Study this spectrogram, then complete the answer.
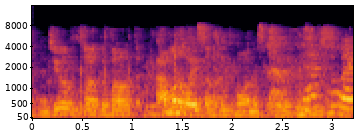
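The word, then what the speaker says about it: Amarbayasgalant: Nancy Steinhardt from University of Pennsylvania, and she will talk about Amar Vaisakh Monastery. That's the way it's supposed to be pronounced.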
